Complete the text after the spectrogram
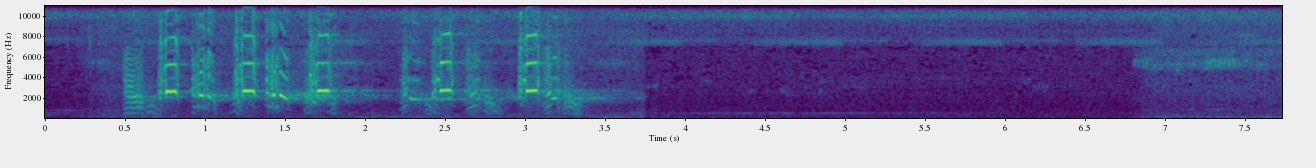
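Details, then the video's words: Partridge voice: two tight bursts of sharp, ringing repeated notes, about five in quick succession, then near silence before faint background noise returns. "तीतर ना आने वाला बेस्ट आवाज। The best sound of the partridge not coming | partridge voice"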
